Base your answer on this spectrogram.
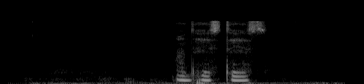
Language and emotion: Russian, neutral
